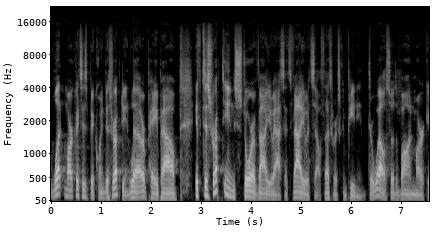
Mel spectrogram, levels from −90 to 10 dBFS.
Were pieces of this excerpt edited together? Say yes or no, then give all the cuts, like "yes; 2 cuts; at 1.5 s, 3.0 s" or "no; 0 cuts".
yes; 2 cuts; at 1.6 s, 6.4 s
